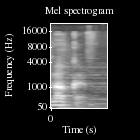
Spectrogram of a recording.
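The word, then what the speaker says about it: 木: So here we use the tree pronunciation for this, ki, instead of the day of the week pronunciation, which is moku.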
